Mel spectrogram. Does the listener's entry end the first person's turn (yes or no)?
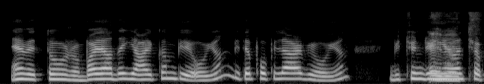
no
